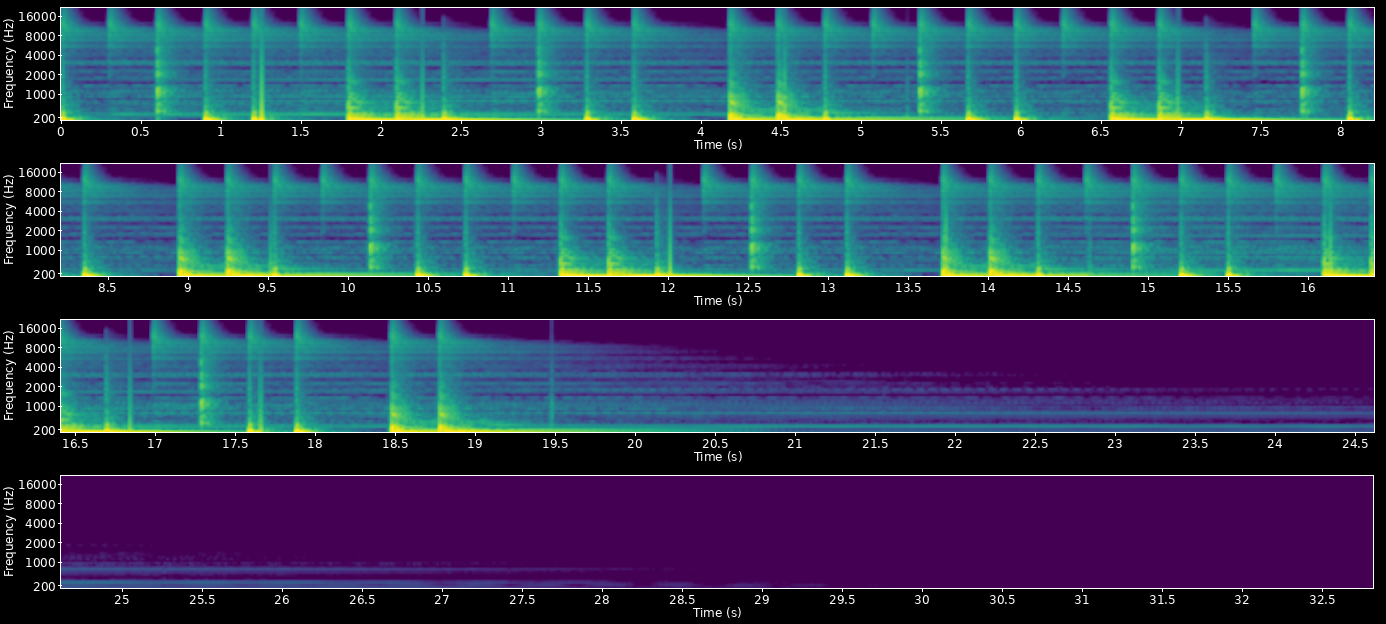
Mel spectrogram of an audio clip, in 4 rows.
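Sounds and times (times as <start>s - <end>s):
mambo drum beat: 0.0s - 19.5s.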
